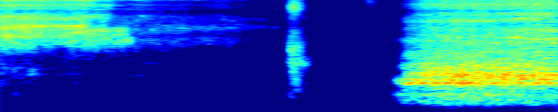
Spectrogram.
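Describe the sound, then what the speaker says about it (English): Deep breathing during a home martial arts workout: a long airy exhale fades out, then a brief sniff, then a strong, loud inhale rushes in close to the microphone. "Nice deep breathing."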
